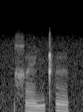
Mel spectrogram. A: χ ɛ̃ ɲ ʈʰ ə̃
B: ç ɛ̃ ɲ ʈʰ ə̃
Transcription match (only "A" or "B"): A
